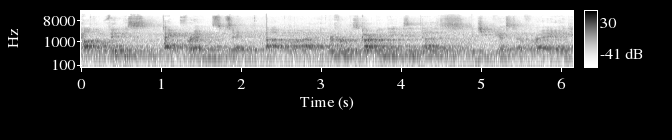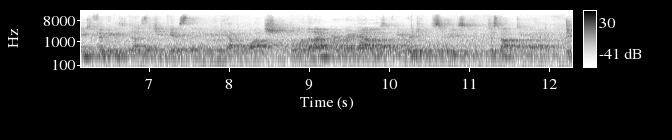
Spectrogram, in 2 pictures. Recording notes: NB: we had no control over the recording process. The audio is not great.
